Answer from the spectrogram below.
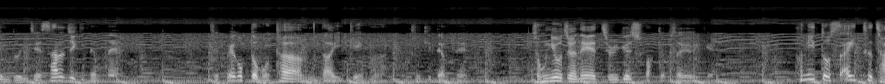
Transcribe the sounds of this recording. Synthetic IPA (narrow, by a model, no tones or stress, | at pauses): imdoid͡ʑe̞sʰaɾad͡ʑiɡit͈e̞mune̞ | id͡ʑe̞p͈we̞ɡʌp̚t͈omotʰanda̰ik͈eimɯ̰a̰kɯɾʌkʰit͈e̞mune̞ | t͡ɕʌŋɲod͡ʑʌne̞t͡ɕɯɭɡiɭs͈ubak͈e̞ʌp̚s͈ʌjoiɡe̞̰ | pʰʌɲit͈os͈a̰itʰɯt͡ɕa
